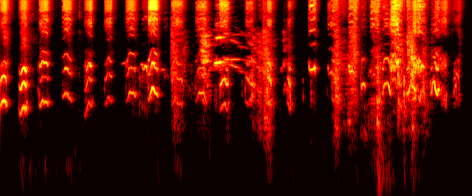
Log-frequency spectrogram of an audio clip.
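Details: Playful Cavalier King Charles Spaniel puppies romp together indoors: a rhythmic string of high yaps gives way to scuffling, soft growly grumbles and mixed squeaks as the play grows rougher.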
